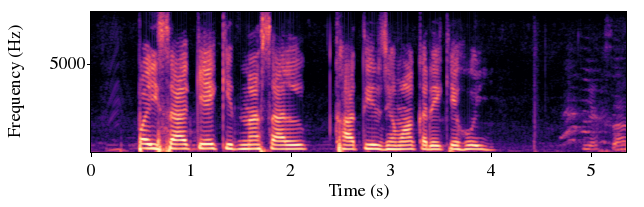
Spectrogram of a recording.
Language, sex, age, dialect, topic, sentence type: Bhojpuri, female, 18-24, Western, banking, question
